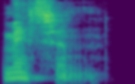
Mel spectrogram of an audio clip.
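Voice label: "mitten", British English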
